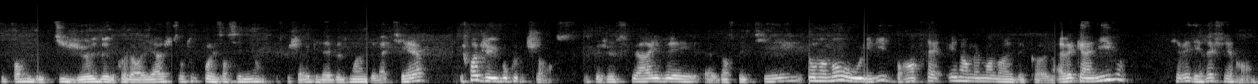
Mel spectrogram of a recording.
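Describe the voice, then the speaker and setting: Very fast and medium in pitch, this man's speech has ordinary pitch variation, with noticeable noise behind it. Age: 70s. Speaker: children's author-illustrator. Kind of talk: interview. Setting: remote interview.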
